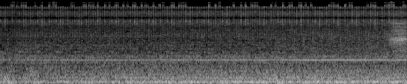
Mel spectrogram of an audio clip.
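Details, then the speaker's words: 2005 Ford F-150 with the 5.4 Triton V8 at idle after a drive, hood open; low, even rumble holds steady with no knocks or misses and a faint belt hum; a smooth runner that sounds good. "She's a pretty smooth runner. Sounds good. She sounds good."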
